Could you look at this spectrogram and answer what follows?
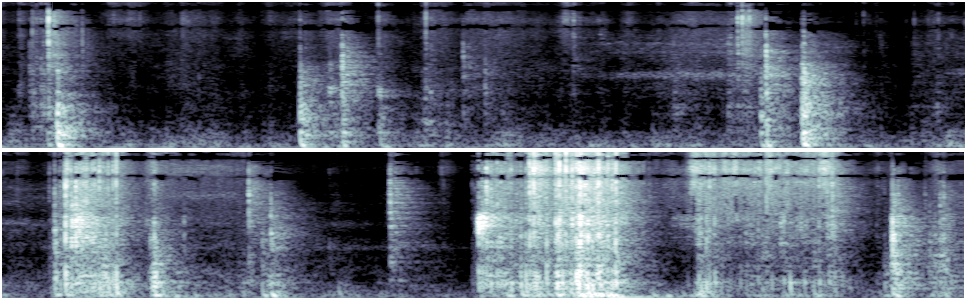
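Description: A deck of tarot cards being handled and shuffled on a wooden table: a few light taps and clicks, then longer spells of rustling cards about five and seven seconds in, and a shorter one near the end.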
